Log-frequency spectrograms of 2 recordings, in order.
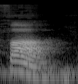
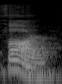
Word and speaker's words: far: Biasanya kalau orang Amerika akan sebutnya far pakai R. Tapi kalau lo dengar British, dia akan far. It's so far from here. Far. So jadi R-nya itu nggak dibaca jelas.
